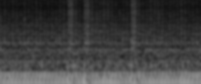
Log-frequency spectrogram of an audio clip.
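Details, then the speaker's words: Nissan Platina with loss of power and trembling idle: loud, uneven idle popping like gunshots at irregular moments. The scanner shows no misfire code, only immobilizer and sensor-supply faults; a failing spark plug or coil is suspected, not confirmed. "parece que está aventando pues balazos amigos y el detalle está que no nos marca nada esto casi cuando es así nos está indicando que alguna bujía alguna bobina está fallando"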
